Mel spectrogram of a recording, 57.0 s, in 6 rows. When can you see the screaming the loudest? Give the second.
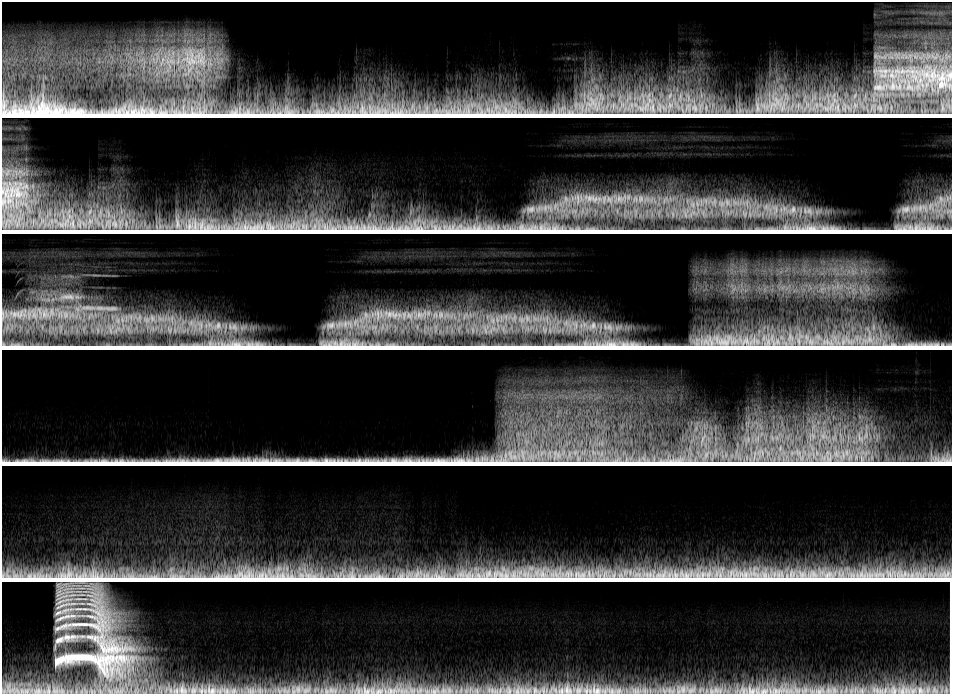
48 s.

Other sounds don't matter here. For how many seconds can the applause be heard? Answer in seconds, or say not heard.
2 s.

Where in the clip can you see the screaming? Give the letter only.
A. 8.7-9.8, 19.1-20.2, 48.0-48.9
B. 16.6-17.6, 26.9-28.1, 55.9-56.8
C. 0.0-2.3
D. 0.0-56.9
A.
